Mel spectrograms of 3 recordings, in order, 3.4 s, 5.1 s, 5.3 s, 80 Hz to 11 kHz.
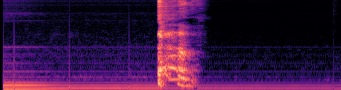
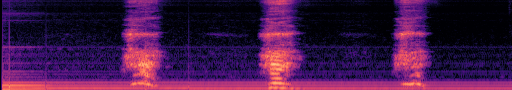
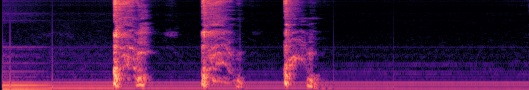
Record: cough_length: 3.4 s
cough_amplitude: 32768
cough_signal_mean_std_ratio: 0.44
exhalation_length: 5.1 s
exhalation_amplitude: 18295
exhalation_signal_mean_std_ratio: 0.61
three_cough_length: 5.3 s
three_cough_amplitude: 32768
three_cough_signal_mean_std_ratio: 0.47
survey_phase: beta (2021-08-13 to 2022-03-07)
age: 65+
gender: Female
wearing_mask: 'No'
symptom_shortness_of_breath: true
symptom_fatigue: true
symptom_headache: true
symptom_onset: 12 days
smoker_status: Ex-smoker
respiratory_condition_asthma: false
respiratory_condition_other: false
recruitment_source: REACT
submission_delay: 1 day
covid_test_result: Negative
covid_test_method: RT-qPCR
influenza_a_test_result: Negative
influenza_b_test_result: Negative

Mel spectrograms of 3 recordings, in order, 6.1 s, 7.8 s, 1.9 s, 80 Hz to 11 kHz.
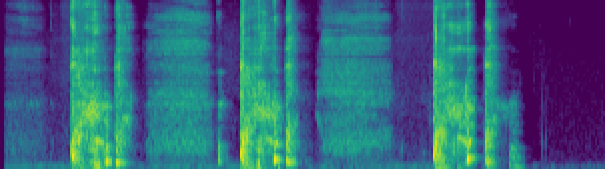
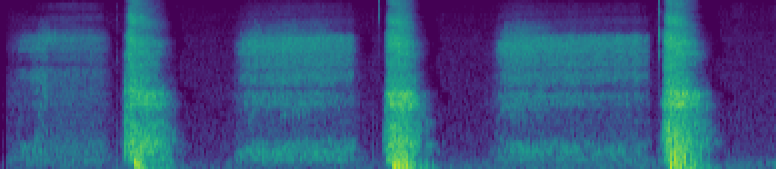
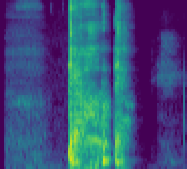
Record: three_cough_length: 6.1 s
three_cough_amplitude: 32768
three_cough_signal_mean_std_ratio: 0.39
exhalation_length: 7.8 s
exhalation_amplitude: 26244
exhalation_signal_mean_std_ratio: 0.32
cough_length: 1.9 s
cough_amplitude: 32768
cough_signal_mean_std_ratio: 0.34
survey_phase: beta (2021-08-13 to 2022-03-07)
age: 18-44
gender: Female
wearing_mask: 'No'
symptom_none: true
smoker_status: Never smoked
respiratory_condition_asthma: false
respiratory_condition_other: false
recruitment_source: REACT
submission_delay: 1 day
covid_test_result: Negative
covid_test_method: RT-qPCR
influenza_a_test_result: Negative
influenza_b_test_result: Negative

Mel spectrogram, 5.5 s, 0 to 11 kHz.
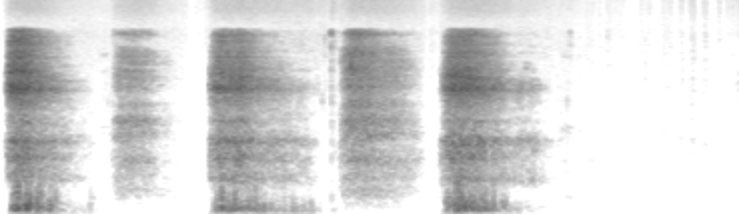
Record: exhalation_length: 5.5 s
exhalation_amplitude: 5324
exhalation_signal_mean_std_ratio: 0.37
survey_phase: beta (2021-08-13 to 2022-03-07)
age: 18-44
gender: Male
wearing_mask: 'No'
symptom_none: true
smoker_status: Never smoked
respiratory_condition_asthma: false
respiratory_condition_other: false
recruitment_source: REACT
submission_delay: 3 days
covid_test_result: Negative
covid_test_method: RT-qPCR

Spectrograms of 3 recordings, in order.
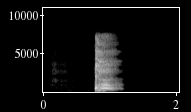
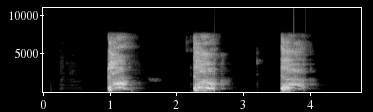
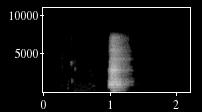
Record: cough_length: 2.0 s
cough_amplitude: 29272
cough_signal_mean_std_ratio: 0.28
three_cough_length: 4.8 s
three_cough_amplitude: 28998
three_cough_signal_mean_std_ratio: 0.37
exhalation_length: 2.2 s
exhalation_amplitude: 25815
exhalation_signal_mean_std_ratio: 0.24
survey_phase: beta (2021-08-13 to 2022-03-07)
age: 18-44
gender: Female
wearing_mask: 'No'
symptom_runny_or_blocked_nose: true
symptom_fatigue: true
symptom_headache: true
symptom_onset: 4 days
smoker_status: Never smoked
respiratory_condition_asthma: false
respiratory_condition_other: false
recruitment_source: Test and Trace
submission_delay: 2 days
covid_test_result: Positive
covid_test_method: ePCR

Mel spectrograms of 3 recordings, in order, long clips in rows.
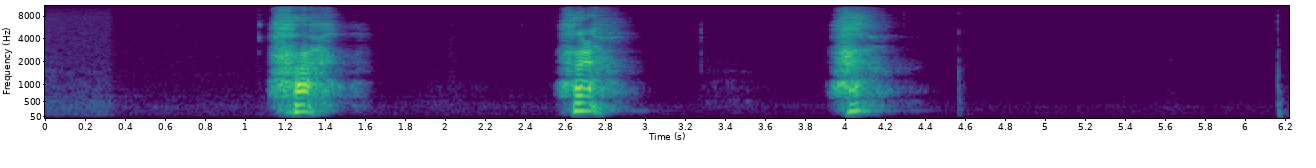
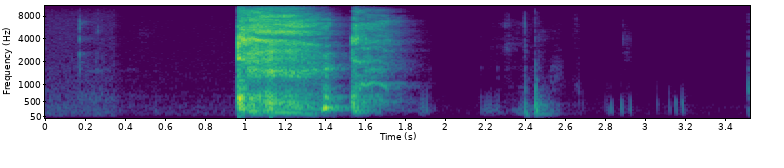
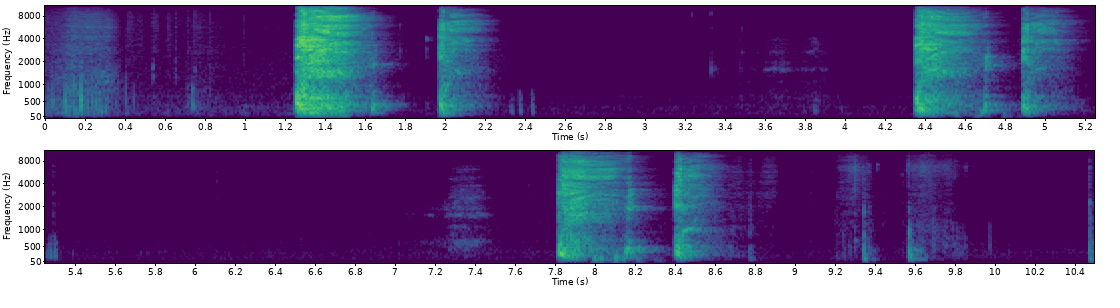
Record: exhalation_length: 6.2 s
exhalation_amplitude: 23487
exhalation_signal_mean_std_ratio: 0.22
cough_length: 3.5 s
cough_amplitude: 29204
cough_signal_mean_std_ratio: 0.29
three_cough_length: 10.5 s
three_cough_amplitude: 28673
three_cough_signal_mean_std_ratio: 0.22
survey_phase: beta (2021-08-13 to 2022-03-07)
age: 65+
gender: Female
wearing_mask: 'No'
symptom_cough_any: true
symptom_runny_or_blocked_nose: true
symptom_sore_throat: true
symptom_onset: 7 days
smoker_status: Never smoked
respiratory_condition_asthma: false
respiratory_condition_other: false
recruitment_source: Test and Trace
submission_delay: 1 day
covid_test_result: Negative
covid_test_method: RT-qPCR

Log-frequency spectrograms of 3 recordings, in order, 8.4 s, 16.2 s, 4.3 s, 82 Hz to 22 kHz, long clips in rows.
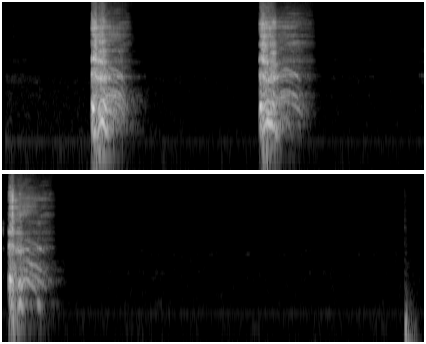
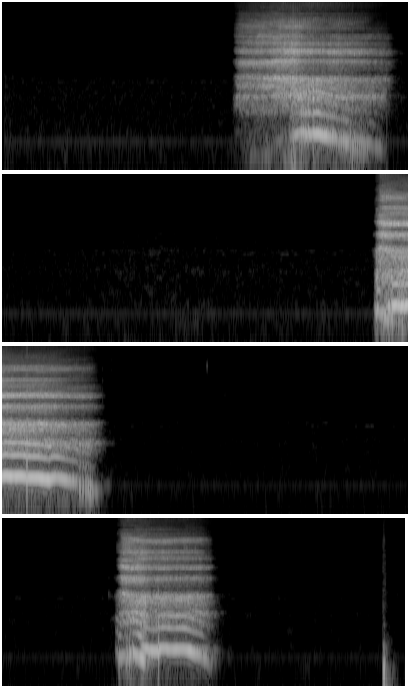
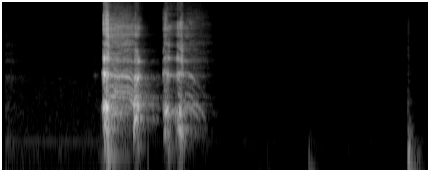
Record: three_cough_length: 8.4 s
three_cough_amplitude: 32766
three_cough_signal_mean_std_ratio: 0.21
exhalation_length: 16.2 s
exhalation_amplitude: 16160
exhalation_signal_mean_std_ratio: 0.36
cough_length: 4.3 s
cough_amplitude: 32766
cough_signal_mean_std_ratio: 0.21
survey_phase: beta (2021-08-13 to 2022-03-07)
age: 45-64
gender: Female
wearing_mask: 'No'
symptom_none: true
smoker_status: Never smoked
respiratory_condition_asthma: false
respiratory_condition_other: false
recruitment_source: REACT
submission_delay: 1 day
covid_test_result: Negative
covid_test_method: RT-qPCR
influenza_a_test_result: Negative
influenza_b_test_result: Negative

